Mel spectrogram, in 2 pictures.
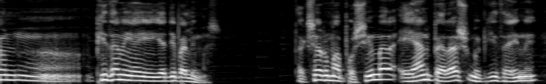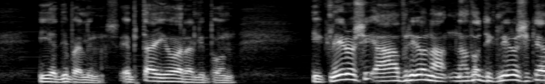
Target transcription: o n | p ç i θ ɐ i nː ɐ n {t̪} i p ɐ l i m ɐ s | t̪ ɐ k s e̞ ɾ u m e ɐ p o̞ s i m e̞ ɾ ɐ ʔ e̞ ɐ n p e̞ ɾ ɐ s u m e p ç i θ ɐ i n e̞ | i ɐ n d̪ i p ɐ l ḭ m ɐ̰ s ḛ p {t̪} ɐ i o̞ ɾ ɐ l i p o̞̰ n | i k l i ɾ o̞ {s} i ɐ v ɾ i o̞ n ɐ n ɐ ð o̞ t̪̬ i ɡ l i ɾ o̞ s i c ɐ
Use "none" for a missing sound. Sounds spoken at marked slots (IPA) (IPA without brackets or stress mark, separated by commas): d̪, t̪, s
